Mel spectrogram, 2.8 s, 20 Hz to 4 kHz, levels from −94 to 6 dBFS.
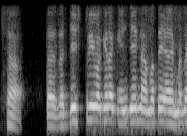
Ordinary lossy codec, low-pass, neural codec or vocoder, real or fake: none; 3.6 kHz; vocoder, 44.1 kHz, 128 mel bands, Pupu-Vocoder; fake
